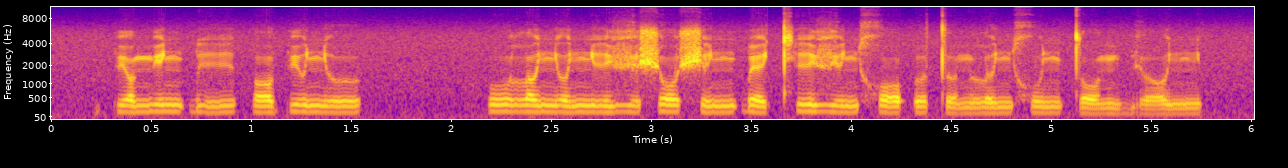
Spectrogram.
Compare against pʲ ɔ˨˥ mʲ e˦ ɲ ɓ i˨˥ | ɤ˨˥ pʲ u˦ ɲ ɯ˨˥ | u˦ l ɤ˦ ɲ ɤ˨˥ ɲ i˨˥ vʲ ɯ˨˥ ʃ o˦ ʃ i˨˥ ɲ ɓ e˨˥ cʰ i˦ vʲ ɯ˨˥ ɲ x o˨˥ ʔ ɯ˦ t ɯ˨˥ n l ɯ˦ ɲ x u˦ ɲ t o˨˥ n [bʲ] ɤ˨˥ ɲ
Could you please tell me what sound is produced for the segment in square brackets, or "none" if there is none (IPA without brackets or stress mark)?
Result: bʲ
